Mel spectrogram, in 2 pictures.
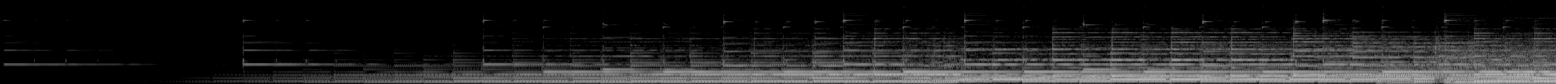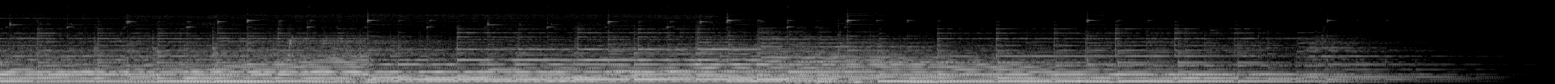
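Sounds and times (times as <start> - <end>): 
morning alarm melody: 6.0 - 29.9.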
